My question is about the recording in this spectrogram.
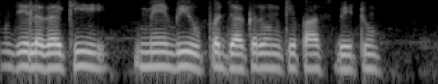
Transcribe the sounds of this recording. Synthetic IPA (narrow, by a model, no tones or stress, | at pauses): mʊd͡ʒʱelɐɡaki | mɛ̃ːbʱiuːpəɾd͡ʒaːkəɾʊnkepaːsbeːʈũː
